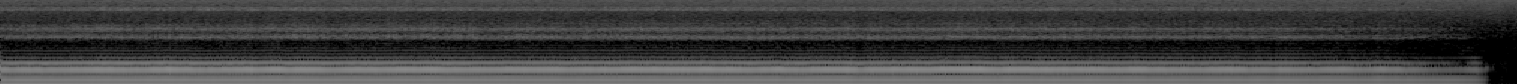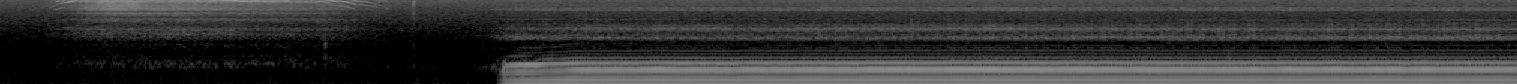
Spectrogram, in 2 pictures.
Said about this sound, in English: join in with me, making the M sound as well. Mm.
